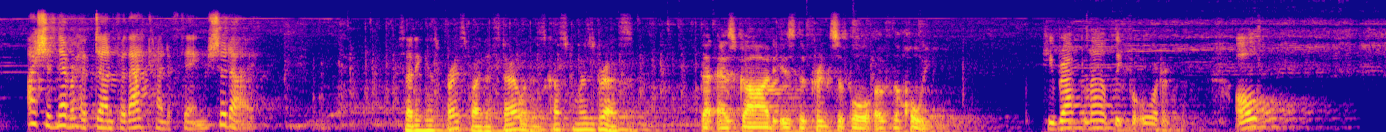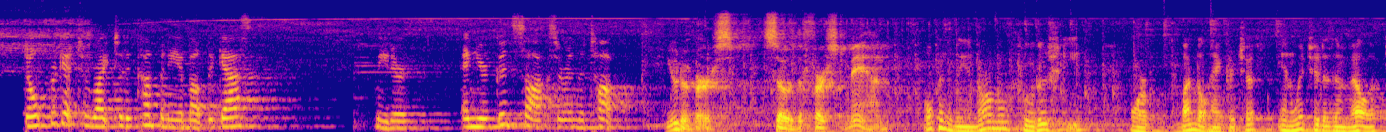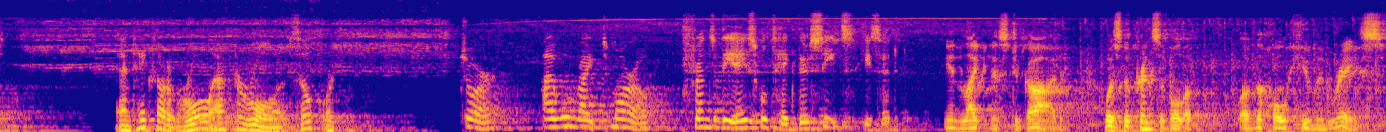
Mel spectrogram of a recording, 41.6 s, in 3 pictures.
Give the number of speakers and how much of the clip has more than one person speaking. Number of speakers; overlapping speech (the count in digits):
5, no overlap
